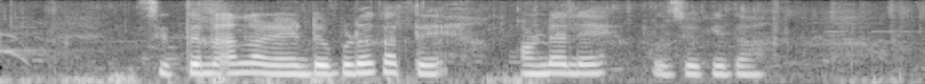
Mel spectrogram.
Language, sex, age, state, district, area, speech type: Santali, female, 18-30, West Bengal, Purba Bardhaman, rural, spontaneous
